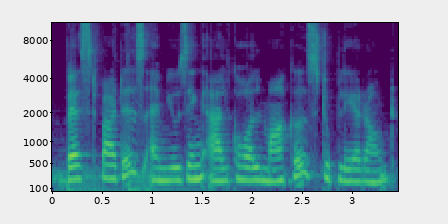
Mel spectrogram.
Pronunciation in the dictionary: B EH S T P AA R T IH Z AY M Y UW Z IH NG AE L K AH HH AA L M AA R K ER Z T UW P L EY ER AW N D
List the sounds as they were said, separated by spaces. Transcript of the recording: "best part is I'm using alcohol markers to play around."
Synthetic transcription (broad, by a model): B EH S T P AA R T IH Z AY M Y UW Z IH NG AE L K AH HH AA L M AA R K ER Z T UW P L EY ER AW N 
